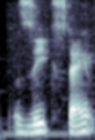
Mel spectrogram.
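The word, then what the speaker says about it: Zeke Stane: One I think that if you pull in sealed that you should probably play because it's a solid piece is I'm probably gonna say it wrong, and I'm sorry for anybody that's a huge Marvel fan and knows comic books, is 029 Zeke Stain. – Zeke Stain, that's good. That's fine.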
